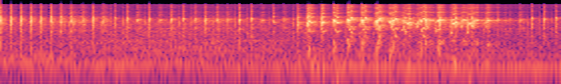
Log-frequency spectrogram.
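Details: Long ngekek chatter from a lovebird: a quick stream of high sharp notes that swells into a louder, shrill trilling burst halfway through, with a faint low hum underneath.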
